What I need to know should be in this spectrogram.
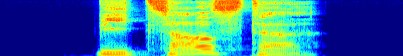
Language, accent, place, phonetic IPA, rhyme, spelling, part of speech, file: German, Germany, Berlin, [biˈt͡saʁstɐ], -aʁstɐ, bizarrster, adjective, De-bizarrster.ogg
- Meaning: inflection of bizarr: 1. strong/mixed nominative masculine singular superlative degree 2. strong genitive/dative feminine singular superlative degree 3. strong genitive plural superlative degree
